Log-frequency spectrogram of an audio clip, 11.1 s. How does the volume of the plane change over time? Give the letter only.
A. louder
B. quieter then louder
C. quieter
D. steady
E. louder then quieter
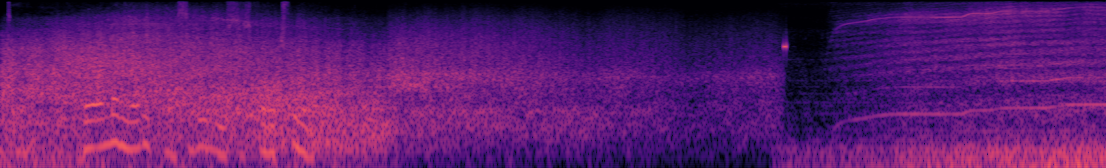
B.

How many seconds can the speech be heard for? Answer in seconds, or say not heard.
3 s.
